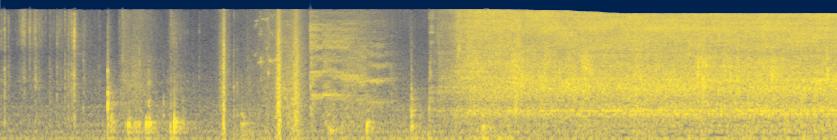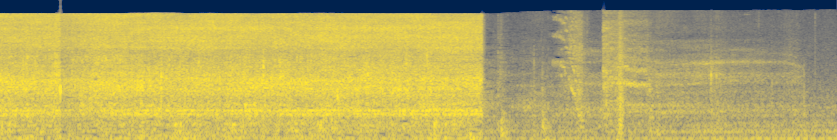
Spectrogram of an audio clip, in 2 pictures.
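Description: Kitchen faucet running a steady stream of water into a sink over bunches of radishes, turned on about four seconds in and shut off suddenly some nine seconds later. Before and after, scattered light clicks and rustles as the wet radish bunches are handled.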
